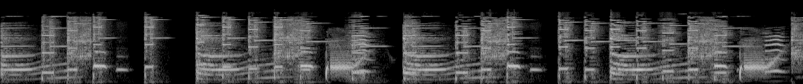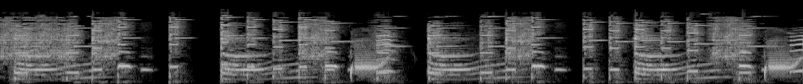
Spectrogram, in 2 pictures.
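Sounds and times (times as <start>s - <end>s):
funny tune: 0.0s - 16.0s.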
